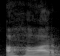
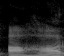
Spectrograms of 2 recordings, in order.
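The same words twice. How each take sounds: First: आहार with the first vowel cut to short a; common mispronunciation. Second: आहार with a long initial aa; correct pronunciation. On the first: Teacher showing the wrong form, आहार starting on short a. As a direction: say आहार as "a-haar". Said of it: "अगला आहार नहीं". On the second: Teacher correcting, आहार starting on long aa. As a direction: say आहार as "aa-haar", drawing out the opening. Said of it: "आहार होता है". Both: Shown as a demonstration.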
